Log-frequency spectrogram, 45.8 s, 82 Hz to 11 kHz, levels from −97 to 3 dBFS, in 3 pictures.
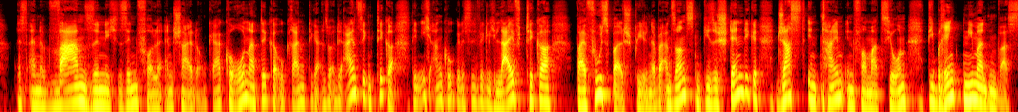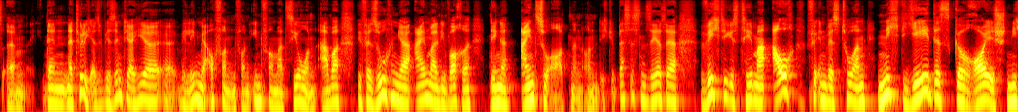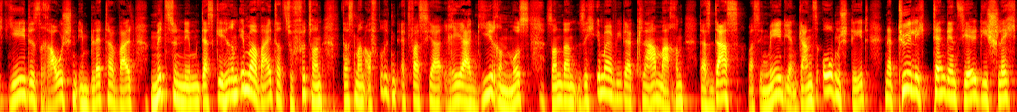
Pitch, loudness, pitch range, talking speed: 130 Hz, -22 LUFS, 115-150 Hz, 140 wpm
